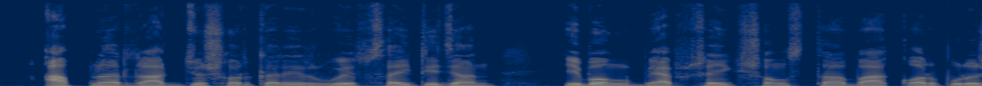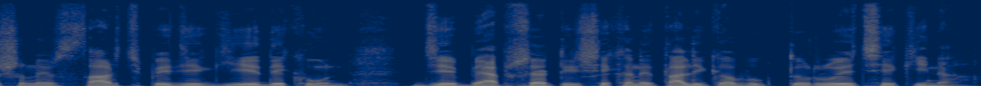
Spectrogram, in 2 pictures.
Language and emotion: Bengali, neutral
